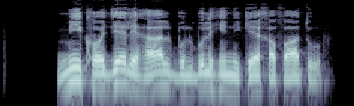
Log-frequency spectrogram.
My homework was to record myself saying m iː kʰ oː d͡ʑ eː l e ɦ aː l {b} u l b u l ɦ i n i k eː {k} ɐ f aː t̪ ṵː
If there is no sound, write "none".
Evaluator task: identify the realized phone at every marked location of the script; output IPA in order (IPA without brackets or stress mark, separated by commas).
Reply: b, x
